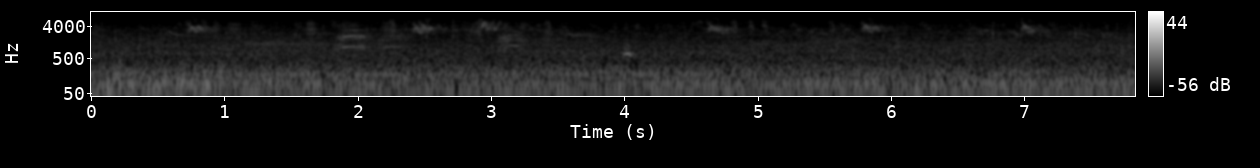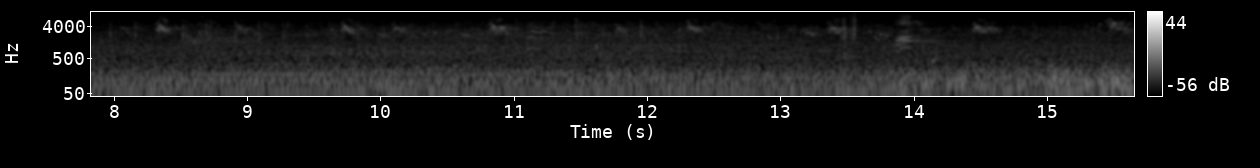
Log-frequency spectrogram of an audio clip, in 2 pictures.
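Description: Wild wetland birds calling: many short, high calls scattered throughout, some higher-pitched and some lower and curving, over a steady low rumble.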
